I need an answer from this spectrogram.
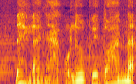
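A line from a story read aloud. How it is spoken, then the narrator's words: Quiet voice. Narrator (Vietnamese): Kỳ thần nhỏ giọng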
